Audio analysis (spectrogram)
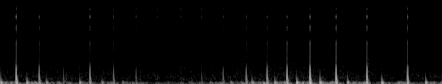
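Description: Small slanted-tip stainless steel tweezers are held in one hand above a microphone while the fingers squeeze the arms so the metal tips click together repeatedly. The result is a steady series of short, dry clicks with a soft low thump and a faint high tick, each dying away almost instantly and sitting close in a quiet background.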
